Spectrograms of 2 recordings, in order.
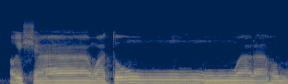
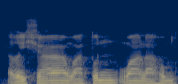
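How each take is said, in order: First: The n merges directly into the following w. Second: The n is pronounced clearly before wa. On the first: The speaker calls it right. "tapi langsung" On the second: The speaker calls it wrong. "tidak dibaca"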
